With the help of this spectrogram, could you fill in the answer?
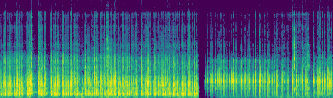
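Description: Fingertips and short nails tap and scratch quickly across the red cloth or cardboard cover of a closed hardcover book lying flat. A dense run of dry, muffled taps and scratchy scurrying fills the clip, breaking off for a moment at about four seconds before resuming.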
